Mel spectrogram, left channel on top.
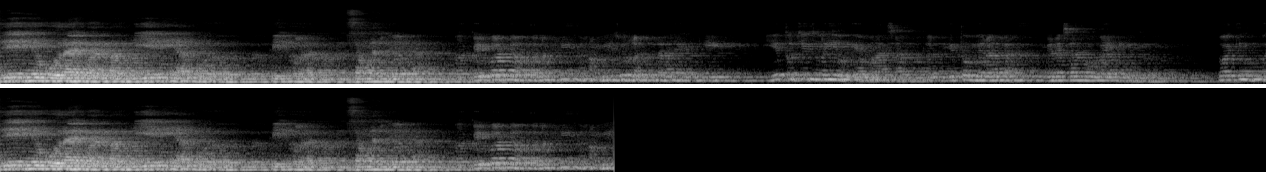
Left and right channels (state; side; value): drops out; right; at 6.2 s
